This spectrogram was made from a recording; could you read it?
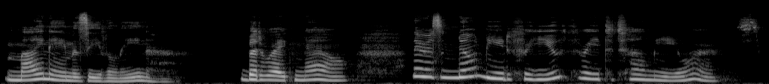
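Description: A woman's voice: mid-range voice, lively intonation. Woman voicing a sultry American hypnotist. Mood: hypnotic. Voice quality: slow, hushed, breathy hypnotic delivery. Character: sultry adult female hypnotist, seductive and commanding.

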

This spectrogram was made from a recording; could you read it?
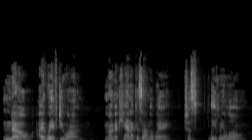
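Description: A woman voicing an angry, haughty, sharp-tongued young woman in a story, barking out her words. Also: mid-range voice, lively intonation, moderate pace, natural voice. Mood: curt, dismissive. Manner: barking, spitting out commands.

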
